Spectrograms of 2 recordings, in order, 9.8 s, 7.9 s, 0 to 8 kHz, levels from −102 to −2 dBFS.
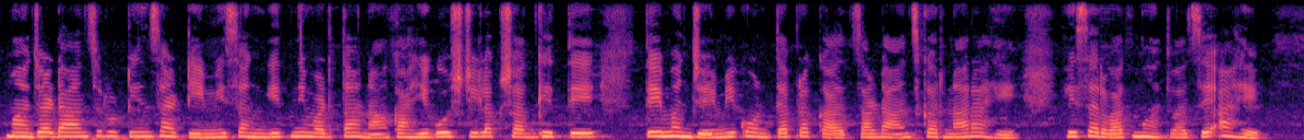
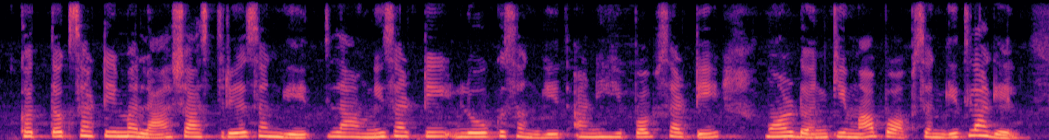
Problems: constant background noise, continuous background conversations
